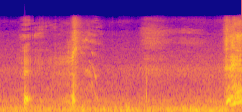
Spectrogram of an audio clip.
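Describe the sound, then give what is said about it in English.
A few short, breathy bursts lead up to one loud, sharp sneeze near the end, with no talking. “I sneeze there.”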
